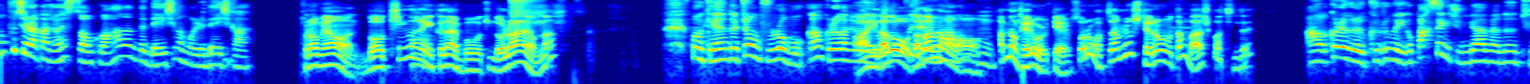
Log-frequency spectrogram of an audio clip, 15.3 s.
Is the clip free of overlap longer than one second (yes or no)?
no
